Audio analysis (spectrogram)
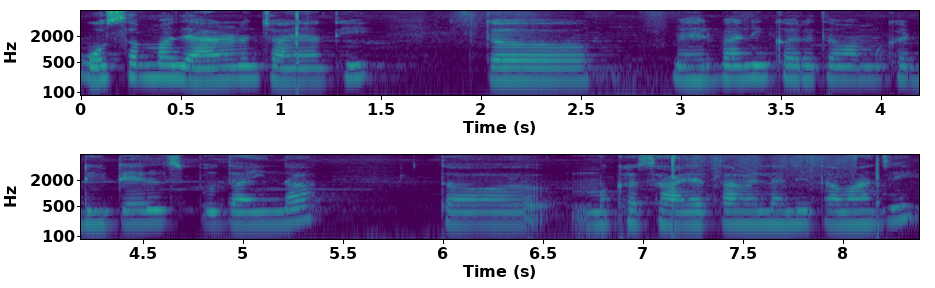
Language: Sindhi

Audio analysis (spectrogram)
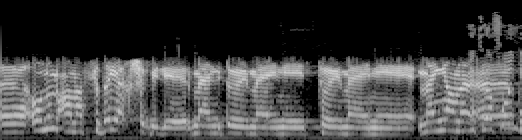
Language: Turkish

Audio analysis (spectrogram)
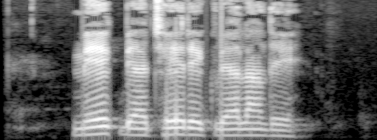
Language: Khetrani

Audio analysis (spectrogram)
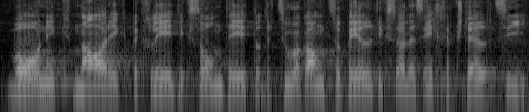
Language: Swiss German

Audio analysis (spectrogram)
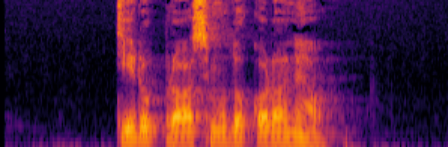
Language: Portuguese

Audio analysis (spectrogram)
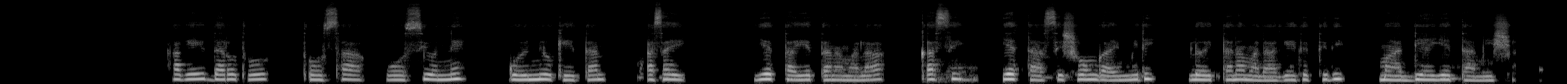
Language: Wolaytta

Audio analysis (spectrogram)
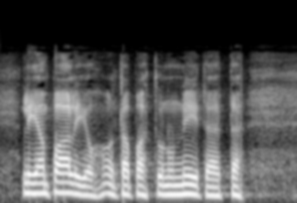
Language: Finnish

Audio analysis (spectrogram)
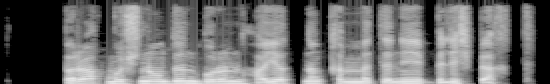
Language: Uyghur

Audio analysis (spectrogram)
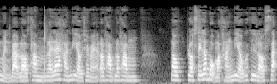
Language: Thai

